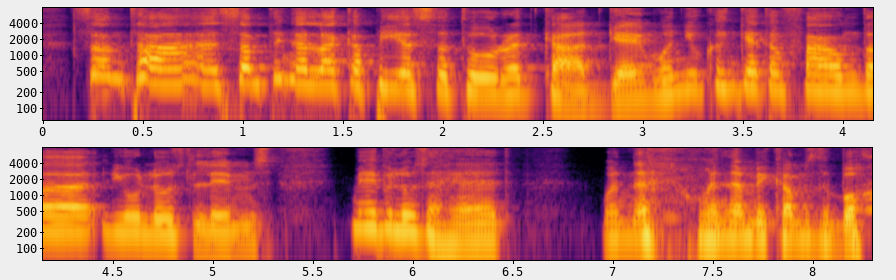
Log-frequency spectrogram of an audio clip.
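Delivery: high, wide-ranging, big mock Italian accent.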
